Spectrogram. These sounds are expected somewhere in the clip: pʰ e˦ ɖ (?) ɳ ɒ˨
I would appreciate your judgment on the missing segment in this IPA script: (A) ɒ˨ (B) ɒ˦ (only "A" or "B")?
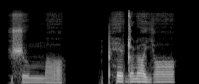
B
